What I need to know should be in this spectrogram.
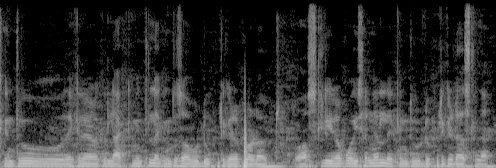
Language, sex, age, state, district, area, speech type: Odia, male, 60+, Odisha, Kendujhar, urban, spontaneous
